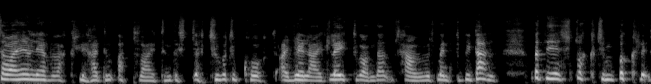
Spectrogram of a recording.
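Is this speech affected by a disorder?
Yes: deafness; relies on lip reading.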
